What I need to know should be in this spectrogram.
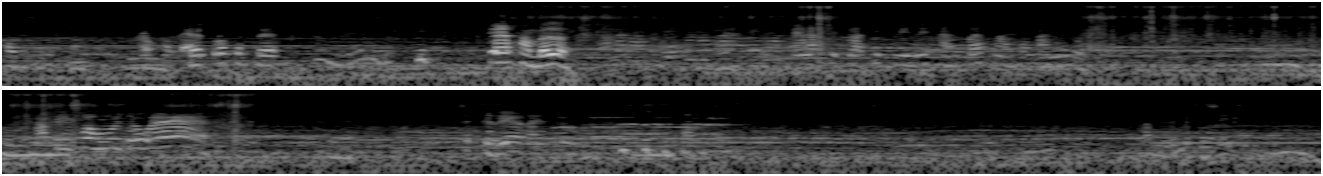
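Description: Women and children chatter nearby.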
